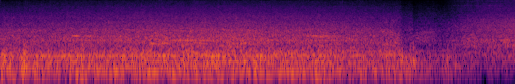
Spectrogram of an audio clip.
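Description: Wind buffeting the microphone over the steady rush of water churned up along a large steamship's hull, with a low steady hum from the ship underneath. The sound drops away briefly about four seconds in.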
